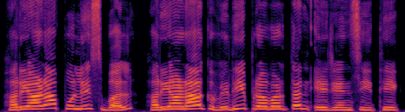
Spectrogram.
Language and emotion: Maithili, neutral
